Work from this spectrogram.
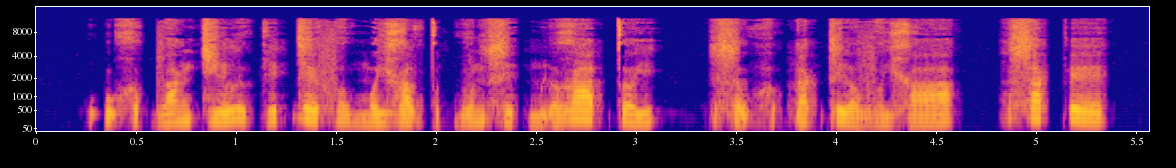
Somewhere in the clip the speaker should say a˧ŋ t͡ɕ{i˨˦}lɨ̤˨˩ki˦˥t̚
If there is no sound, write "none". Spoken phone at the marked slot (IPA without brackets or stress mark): i˨˦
